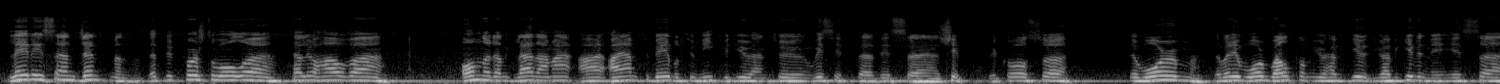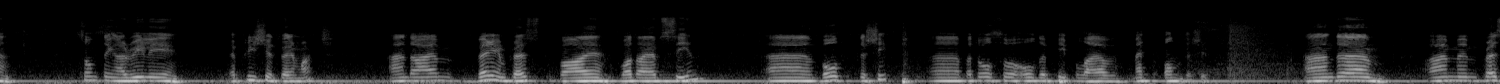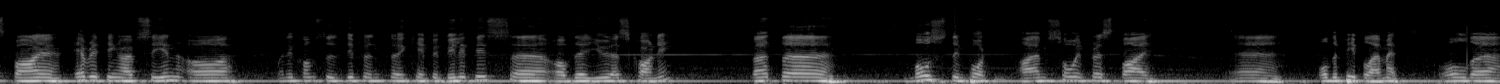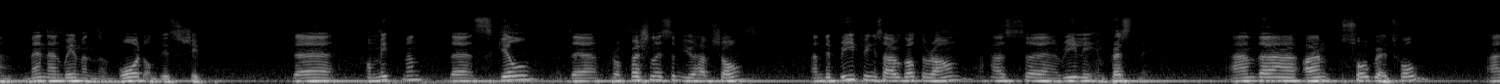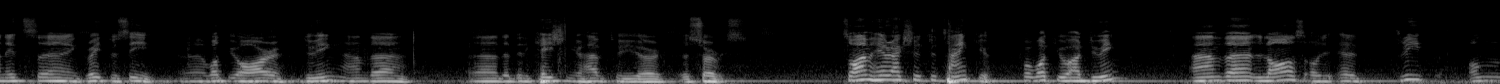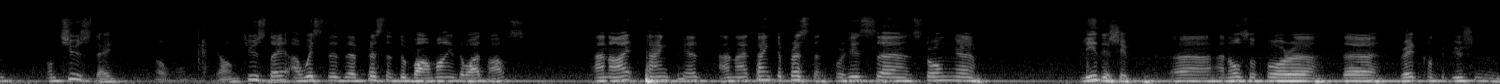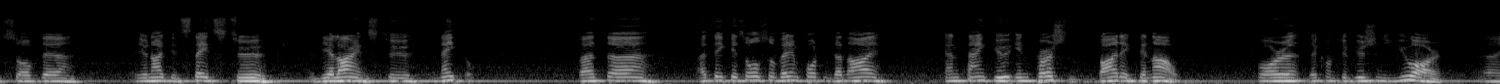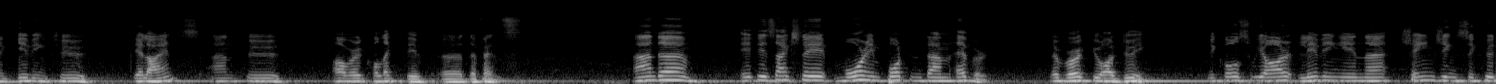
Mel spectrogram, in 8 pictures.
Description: Secretary General Jens Stoltenberg commended the key US contribution to NATO's missile defence capability in a visit to the USS Carney, an Aegis destroyer, at Naval Station Mayport in Florida on Friday (29 May 2015). The destroyer will set sail to Rota, Spain, in September to be part of the Alliance’s ballistic missile defence system alongside three sister ships.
